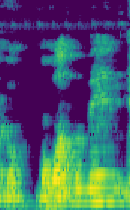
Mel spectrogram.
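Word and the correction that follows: Matumbaman: Matumba Matumba Man.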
